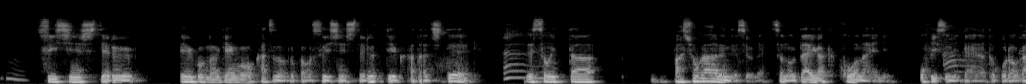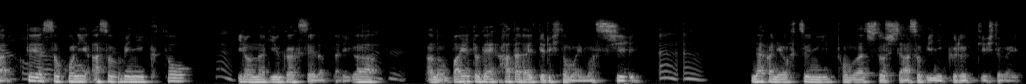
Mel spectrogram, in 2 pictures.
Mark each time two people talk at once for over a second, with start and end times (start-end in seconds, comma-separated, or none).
9.4-10.8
